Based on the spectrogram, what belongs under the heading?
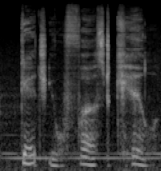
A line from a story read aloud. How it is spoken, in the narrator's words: Jeremy whispered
